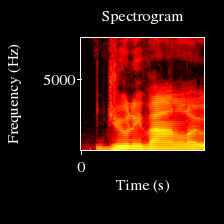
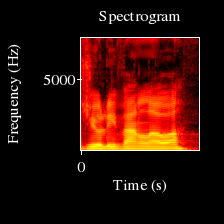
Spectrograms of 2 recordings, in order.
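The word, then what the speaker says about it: Julie Vanloo: Apparently, Julie Van Loo is pronounced Julie Van Loa.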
